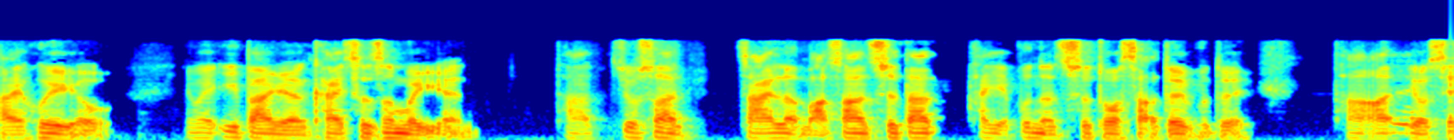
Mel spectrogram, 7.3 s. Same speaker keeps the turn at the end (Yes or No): Yes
